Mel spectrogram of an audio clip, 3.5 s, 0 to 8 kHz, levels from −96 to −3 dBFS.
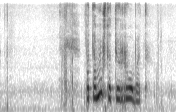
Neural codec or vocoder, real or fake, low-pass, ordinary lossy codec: none; real; 7.2 kHz; none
